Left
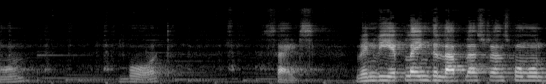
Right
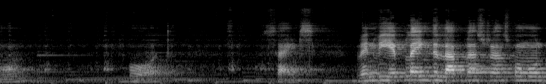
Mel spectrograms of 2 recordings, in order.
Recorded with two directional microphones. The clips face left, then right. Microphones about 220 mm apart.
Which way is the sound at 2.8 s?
50° left (ahead or behind).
